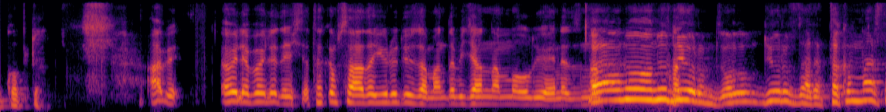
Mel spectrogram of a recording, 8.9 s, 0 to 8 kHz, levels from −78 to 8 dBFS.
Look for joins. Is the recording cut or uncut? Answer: uncut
